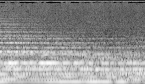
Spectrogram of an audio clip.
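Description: Analogue synthesizer ensemble playing a horror film score: a sustained, layered chord over a low drone, with the harmony shifting near the end.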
